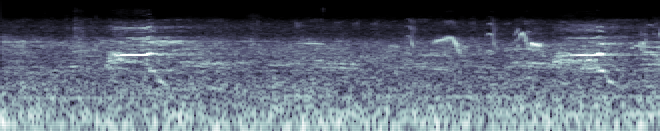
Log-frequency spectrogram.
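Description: Domestic goose giving a short honk about a second in. Small birds chirp in the background later on.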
